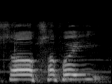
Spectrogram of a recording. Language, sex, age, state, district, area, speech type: Kashmiri, male, 45-60, Jammu and Kashmir, Ganderbal, rural, spontaneous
